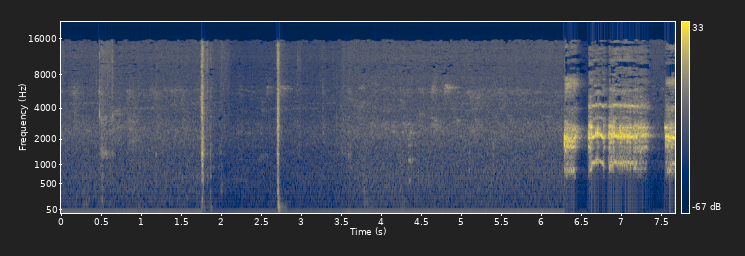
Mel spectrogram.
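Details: A wild chicken (red junglefowl) from a flock of over 100 bred from two birds. It crows loudly and raspily near the end in three choppy segments, after a quiet stretch with two sharp clicks.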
